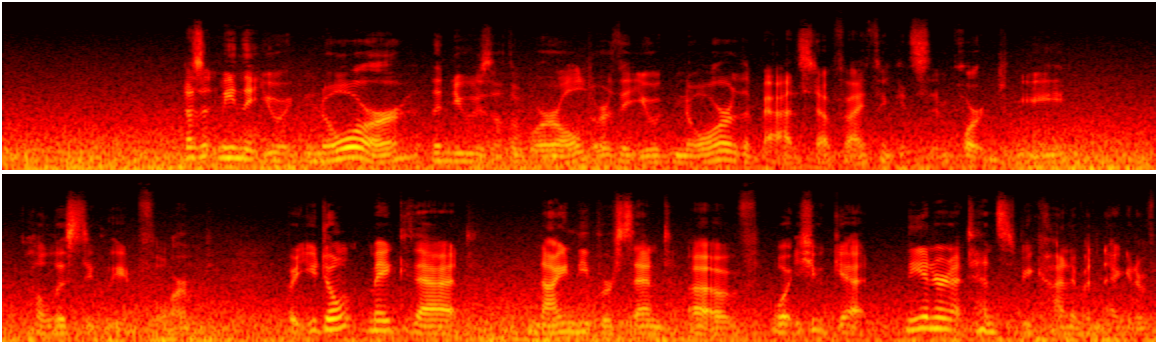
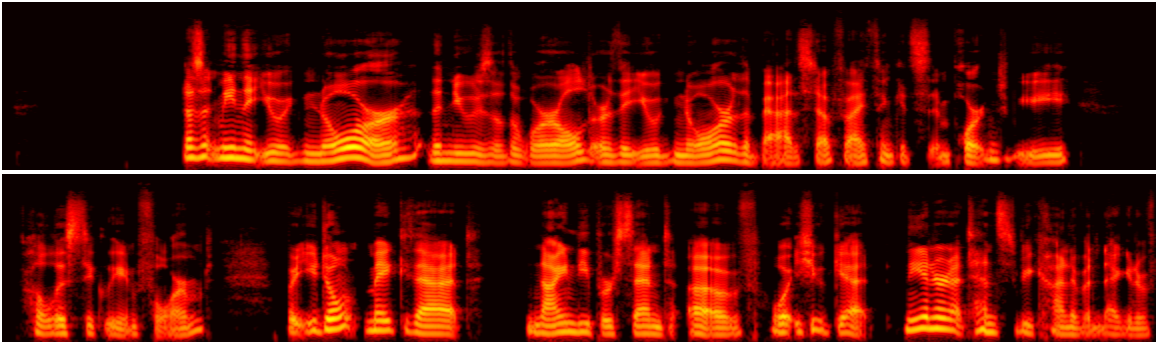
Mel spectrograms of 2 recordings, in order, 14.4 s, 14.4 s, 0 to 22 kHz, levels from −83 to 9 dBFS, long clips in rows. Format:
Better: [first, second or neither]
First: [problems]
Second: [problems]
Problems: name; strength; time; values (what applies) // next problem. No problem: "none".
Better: second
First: wind noise on the microphone; heavy; 10 dB below the speech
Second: none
